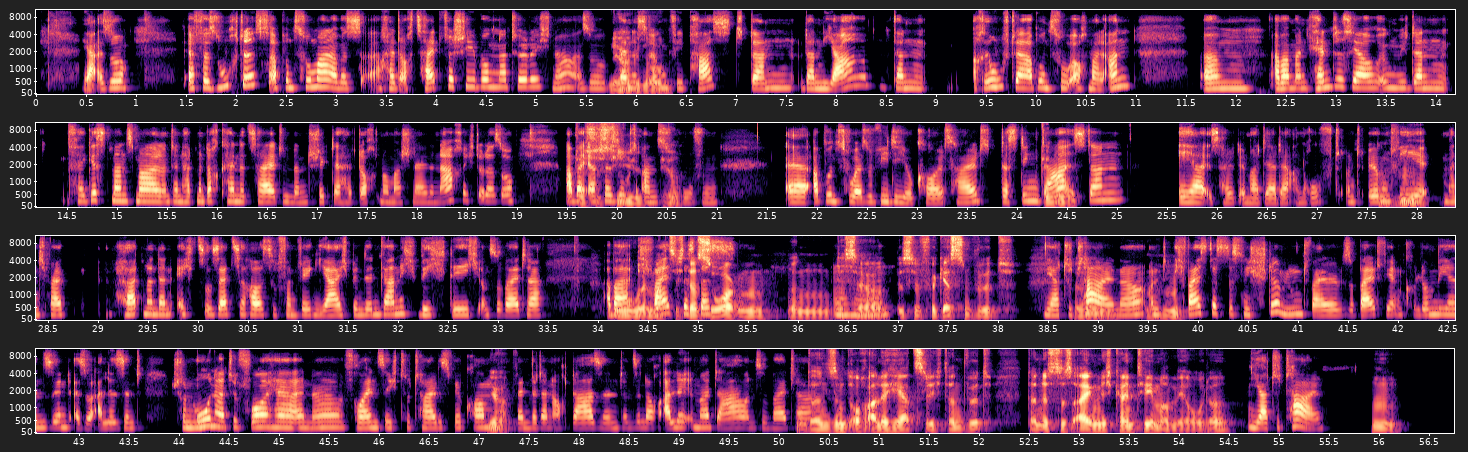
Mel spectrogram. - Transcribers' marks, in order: stressed: "Er"
- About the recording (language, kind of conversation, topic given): German, advice, Wie lassen sich Eifersuchtsgefühle und Loyalitätskonflikte in einer Patchworkfamilie beschreiben?
- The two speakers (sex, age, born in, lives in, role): female, 25-29, Germany, Germany, user; male, 25-29, Germany, Germany, advisor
